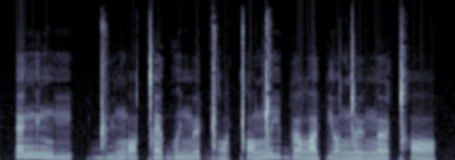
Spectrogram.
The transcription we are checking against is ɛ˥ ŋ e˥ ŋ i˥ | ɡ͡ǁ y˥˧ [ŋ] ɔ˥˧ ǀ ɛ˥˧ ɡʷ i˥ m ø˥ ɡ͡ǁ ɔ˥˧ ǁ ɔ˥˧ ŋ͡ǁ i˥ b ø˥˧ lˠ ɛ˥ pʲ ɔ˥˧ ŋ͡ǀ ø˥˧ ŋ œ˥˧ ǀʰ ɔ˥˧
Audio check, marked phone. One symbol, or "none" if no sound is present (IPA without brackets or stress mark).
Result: ŋ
